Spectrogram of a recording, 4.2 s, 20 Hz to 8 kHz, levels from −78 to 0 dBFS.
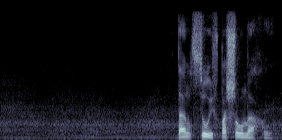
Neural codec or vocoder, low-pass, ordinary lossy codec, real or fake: codec, 16 kHz, 4 kbps, X-Codec, HuBERT features, trained on balanced general audio; 7.2 kHz; none; fake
